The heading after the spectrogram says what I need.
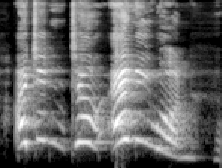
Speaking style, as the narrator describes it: Hermione shrieked

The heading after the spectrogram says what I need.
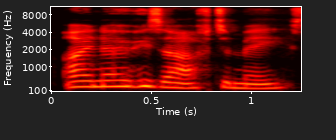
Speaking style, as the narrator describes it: said Harry wearily

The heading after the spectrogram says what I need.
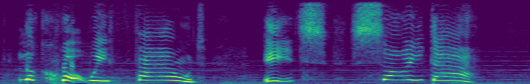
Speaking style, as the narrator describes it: he cried out

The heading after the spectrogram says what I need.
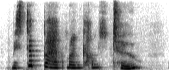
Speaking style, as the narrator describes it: squeaked Winky

